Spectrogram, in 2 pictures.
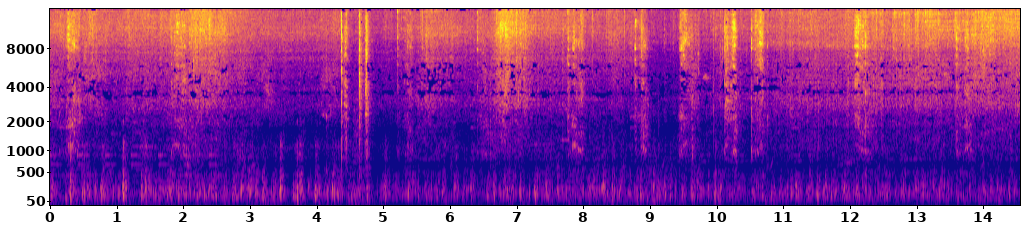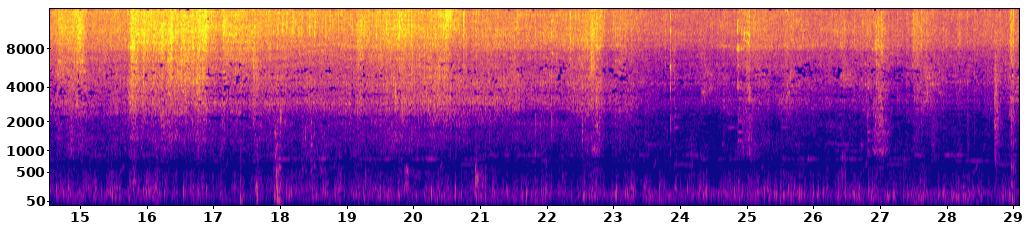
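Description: Chicken hearts in chili balado sauce sizzling as they fry in a miniature wok, with a small metal spatula stirring and scraping against the pan in short scattered clicks.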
